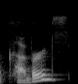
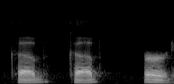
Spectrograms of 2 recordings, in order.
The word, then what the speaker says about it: cupboard: It's pronounced cupboard. So the P is silent. Cub-erd.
